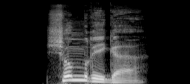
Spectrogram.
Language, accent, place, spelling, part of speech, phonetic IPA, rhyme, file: German, Germany, Berlin, schummriger, adjective, [ˈʃʊmʁɪɡɐ], -ʊmʁɪɡɐ, De-schummriger.ogg
- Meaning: inflection of schummrig: 1. strong/mixed nominative masculine singular 2. strong genitive/dative feminine singular 3. strong genitive plural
